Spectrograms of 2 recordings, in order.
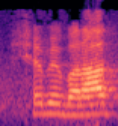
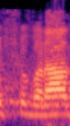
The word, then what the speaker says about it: شب برات: البراءہ کہا جاتا ہو۔ بعض اوقات دیہات میں لوگ صحیح طور سے تلفظ نہیں کرنے کی وجہ سے شب برات کو شب رات بھی کہتے ہیں، تو یہ شب برات کا کیا ہو گیا؟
